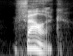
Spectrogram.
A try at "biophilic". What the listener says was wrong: Philic, not phallic.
